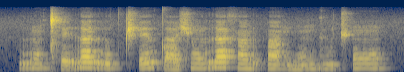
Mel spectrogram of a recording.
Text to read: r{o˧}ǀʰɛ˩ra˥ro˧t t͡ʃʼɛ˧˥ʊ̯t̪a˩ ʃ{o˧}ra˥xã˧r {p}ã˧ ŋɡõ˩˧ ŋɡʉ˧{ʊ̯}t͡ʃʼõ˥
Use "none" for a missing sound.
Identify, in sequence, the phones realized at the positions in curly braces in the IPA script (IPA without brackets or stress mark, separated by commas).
õ˧, õ˧, p, ʊ̯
